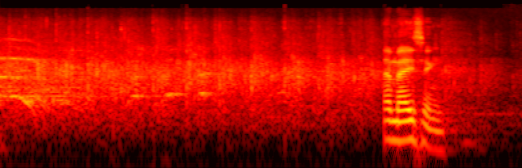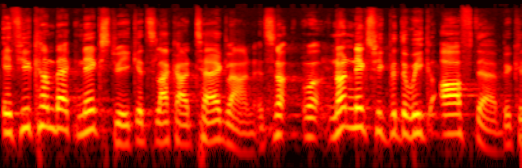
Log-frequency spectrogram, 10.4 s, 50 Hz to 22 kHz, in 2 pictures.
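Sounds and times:
faint whoops and voices from the crowd: 0.0 - 2.2
audience applause: 0.0 - 5.1
speech: 3.8 - 4.6, 5.2 - 10.4.

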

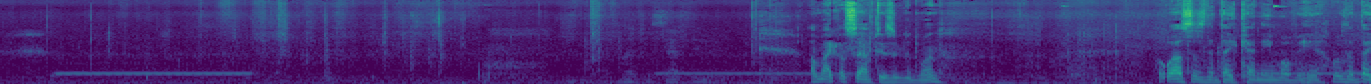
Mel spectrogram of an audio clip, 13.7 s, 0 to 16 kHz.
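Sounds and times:
steady fairly loud telephone tone: 0.5 - 2.6, 6.4 - 8.6
speech: 8.1 - 9.6, 11.6 - 13.7.

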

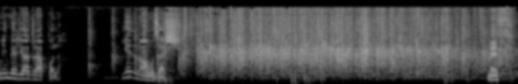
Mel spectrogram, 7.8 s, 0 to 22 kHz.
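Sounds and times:
speech: 0.0 - 1.0, 1.8 - 2.8, 7.3 - 7.7
audience applause: 2.4 - 7.7.

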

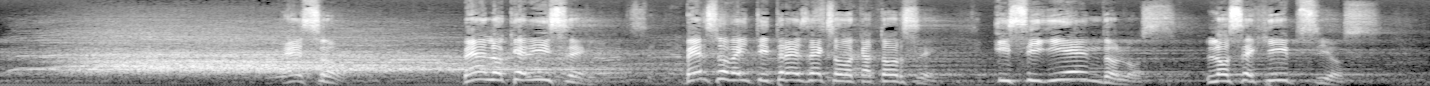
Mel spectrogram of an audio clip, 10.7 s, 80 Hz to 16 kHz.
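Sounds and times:
audience at a worship service shouting and cheering: 0.0 - 5.9
speech: 2.3 - 2.7, 3.5 - 4.6, 5.2 - 10.3.

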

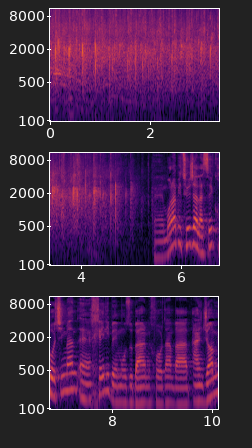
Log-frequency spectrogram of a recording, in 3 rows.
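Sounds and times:
audience applauding: 0.0 - 5.4
speech: 5.7 - 10.1.

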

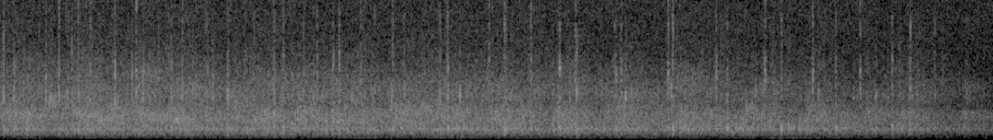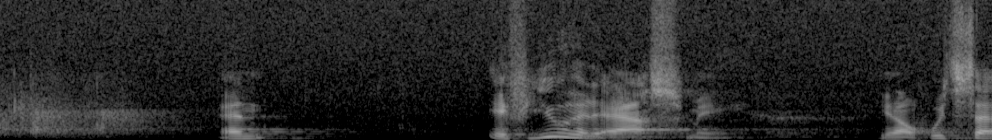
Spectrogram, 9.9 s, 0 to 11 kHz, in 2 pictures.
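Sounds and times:
large church audience applauding: 0.0 - 5.7
speech: 6.1 - 6.4, 7.4 - 8.7, 9.4 - 9.9.

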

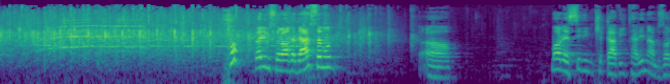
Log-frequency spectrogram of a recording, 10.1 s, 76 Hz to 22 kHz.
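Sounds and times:
audience applause: 0.0 - 6.3
speech: 3.4 - 5.2, 6.4 - 6.8, 8.3 - 10.0.

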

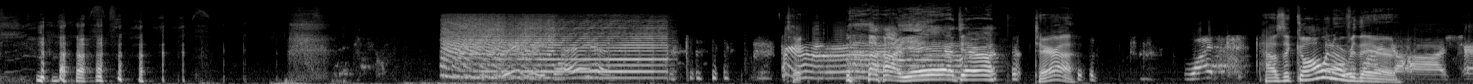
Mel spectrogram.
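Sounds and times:
speech: 0.0 - 1.5, 8.8 - 11.0, 11.9 - 14.7
people laughing: 0.0 - 3.9, 4.5 - 11.0
air horn blast: 4.4 - 6.8.

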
